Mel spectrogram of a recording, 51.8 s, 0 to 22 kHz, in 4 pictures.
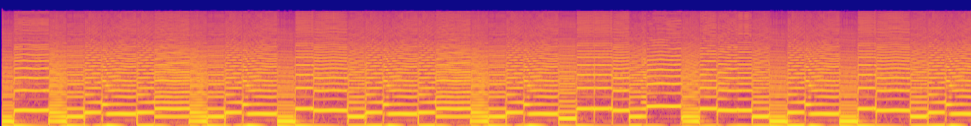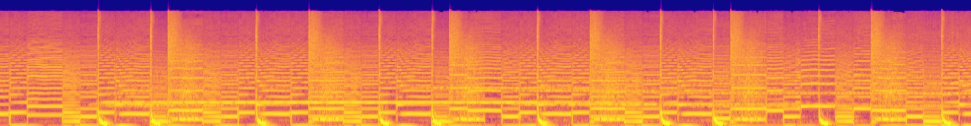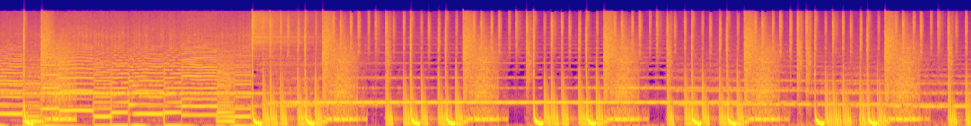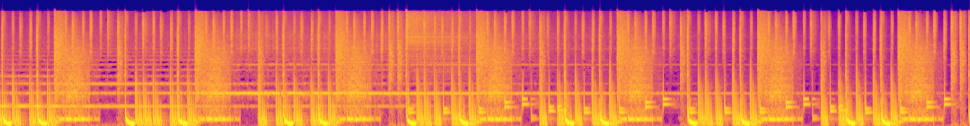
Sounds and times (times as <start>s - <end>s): Music: 0.0s - 51.7s.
